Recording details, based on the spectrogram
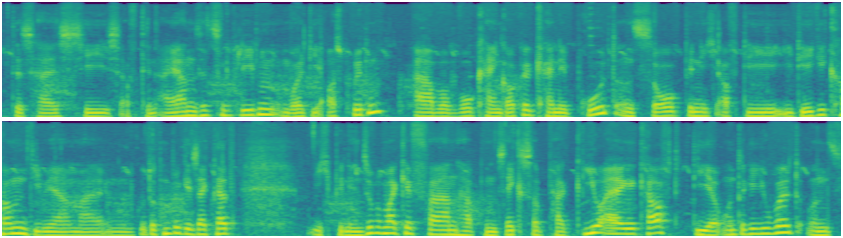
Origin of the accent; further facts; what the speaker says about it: Baden-Württemberg, Germany; ich bin Schwabe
